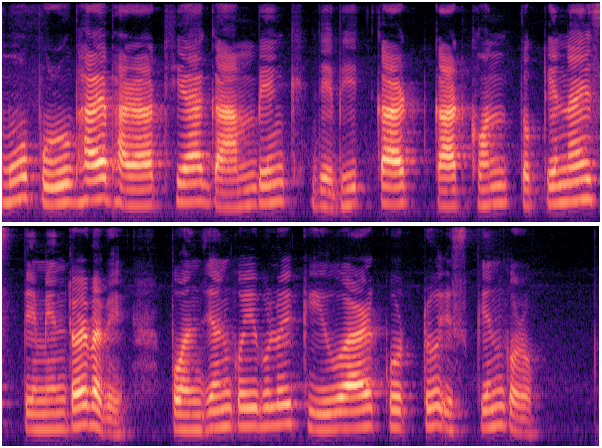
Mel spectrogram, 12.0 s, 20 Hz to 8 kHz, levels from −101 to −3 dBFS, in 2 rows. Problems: none marked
